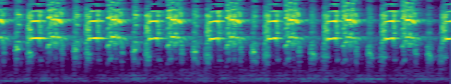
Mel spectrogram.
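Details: Female grey francolin, called Irani teetar, calling loudly; harsh, high squawking notes repeated in a steady rhythm, roughly one and a half per second, with no other clear sounds.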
